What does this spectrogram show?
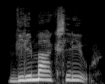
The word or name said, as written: vildmarksliv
